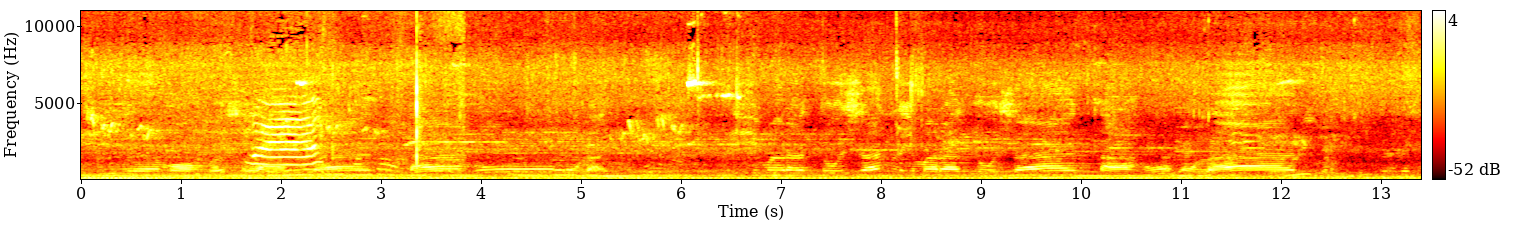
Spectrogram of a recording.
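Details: Female domestic cat calling her kittens in a stray cat setting: one high meow, then a run of shorter, quieter meows and mews, over continuous low engine rumble and a few sharp clicks.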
